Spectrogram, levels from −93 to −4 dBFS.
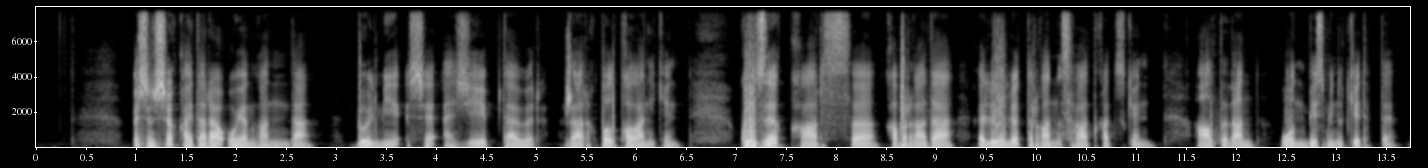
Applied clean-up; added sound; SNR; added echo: none; none; none; none.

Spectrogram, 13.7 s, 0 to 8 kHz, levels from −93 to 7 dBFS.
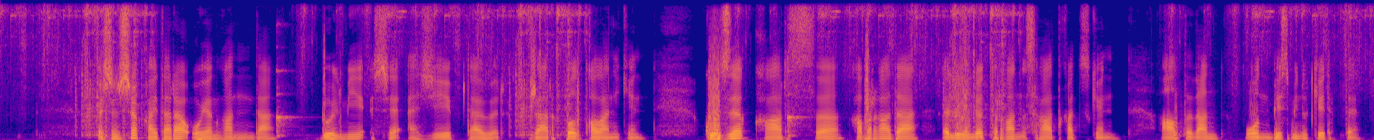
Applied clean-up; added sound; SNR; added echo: none; Bowed string instrument + Coin (dropping); 17 dB; none.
